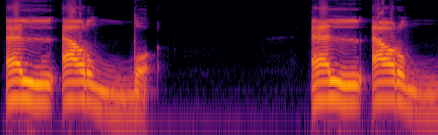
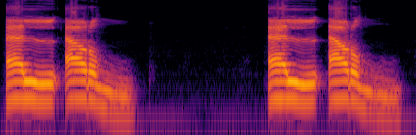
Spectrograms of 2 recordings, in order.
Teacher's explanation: that last bit of the sound is the qalqala or the releasing of air, which is not supposed to happen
